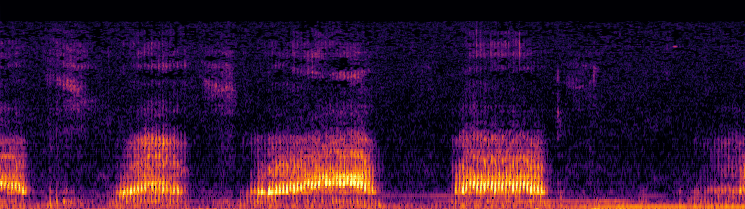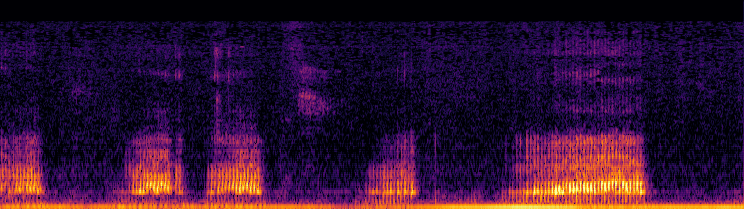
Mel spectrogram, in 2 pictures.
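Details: Close purring from a cat, uneven bursts every one to two seconds, some loud and some quieter, with a low steady hum running through the second half.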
